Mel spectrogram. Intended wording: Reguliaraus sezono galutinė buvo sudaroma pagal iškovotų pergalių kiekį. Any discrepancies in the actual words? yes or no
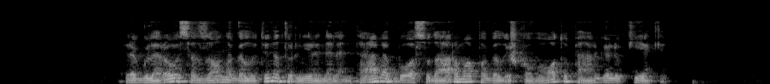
yes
